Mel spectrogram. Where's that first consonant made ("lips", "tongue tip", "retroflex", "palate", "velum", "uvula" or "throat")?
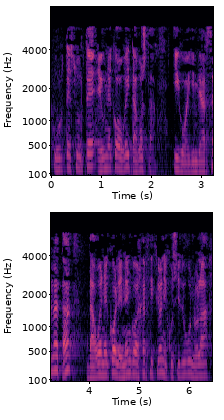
tongue tip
